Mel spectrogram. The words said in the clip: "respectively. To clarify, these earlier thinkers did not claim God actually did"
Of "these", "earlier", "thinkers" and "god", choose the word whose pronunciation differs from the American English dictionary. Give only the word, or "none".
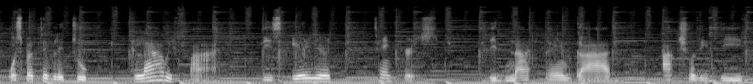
thinkers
